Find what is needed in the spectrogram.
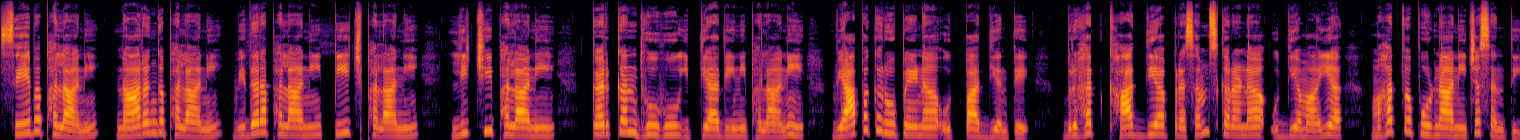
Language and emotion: Sanskrit, neutral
